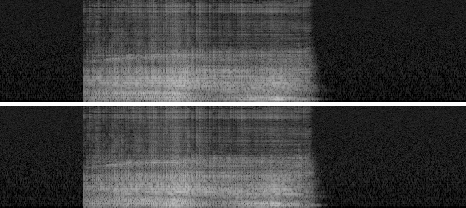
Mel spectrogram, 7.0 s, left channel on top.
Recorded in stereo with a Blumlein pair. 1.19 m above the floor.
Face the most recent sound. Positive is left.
turn(degrees=0)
